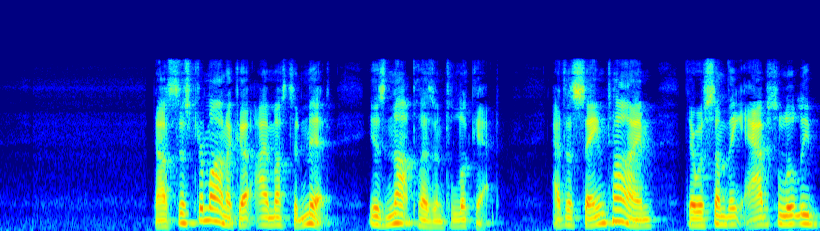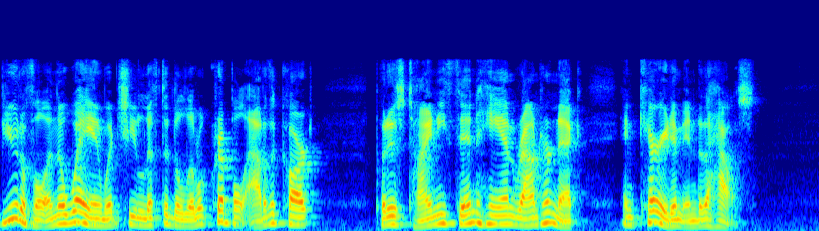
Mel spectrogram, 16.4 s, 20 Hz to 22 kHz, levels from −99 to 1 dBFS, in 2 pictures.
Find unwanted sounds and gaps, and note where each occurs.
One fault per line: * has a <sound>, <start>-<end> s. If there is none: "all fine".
all fine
